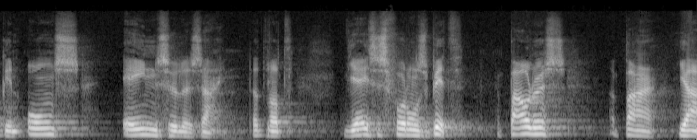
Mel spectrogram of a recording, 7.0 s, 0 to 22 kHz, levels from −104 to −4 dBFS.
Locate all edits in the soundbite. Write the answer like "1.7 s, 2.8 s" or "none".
2.7 s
